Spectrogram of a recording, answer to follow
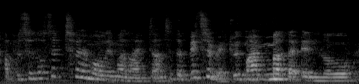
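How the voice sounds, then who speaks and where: Woman acting a peevish middle-aged wife, animated, roomy sound. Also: medium pitch, fast talker, crowd noise, natural voice. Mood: aggrieved, griping. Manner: peevish, complaining, indignant. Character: irritable, aggrieved middle-aged wife ranting alone at health spa. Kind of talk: live comic monologue reading. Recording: roomy live event, distant mic.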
